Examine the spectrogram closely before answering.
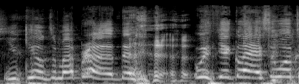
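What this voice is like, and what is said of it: Put-on Italian accent. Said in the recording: “I don't know why it was Italian... It is the most fun accent... The motherland came out of you on that one.”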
